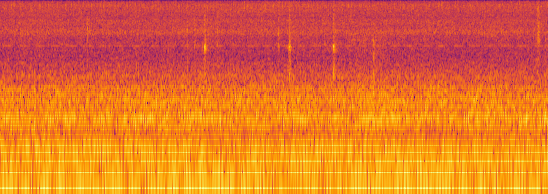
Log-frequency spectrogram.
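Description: A small aircraft engine idles with a steady low drone.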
